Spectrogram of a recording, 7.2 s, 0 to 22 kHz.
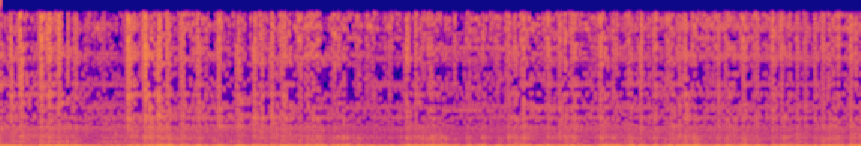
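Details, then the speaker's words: LS V8-swapped BMW E46 on its first start, warmed up, with a vacuum line still disconnected and new larger injectors not yet rescaled: deep, lumpy, wavering idle that won't settle; runs rough, suspected from these causes. "i could hear that we i don't have the vacuum line hooked up over here so we need to get the vacuum line hooked up and i never rescaled the injectors"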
